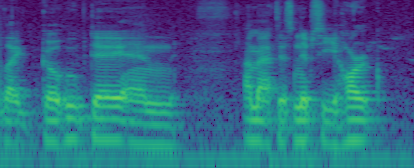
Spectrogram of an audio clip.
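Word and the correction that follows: Nipsey Hussle: Wait, I said that right? – You said Nipsey Hart. – Yeah, that's what I thought I said. This Nipsey Hustle Park, and he said that it was so many people, there's so many photographers, people balling up crazy and shit like that.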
